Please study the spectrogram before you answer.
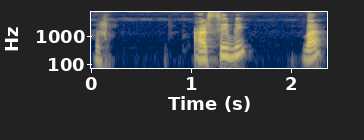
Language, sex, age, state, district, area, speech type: Assamese, male, 18-30, Assam, Charaideo, urban, spontaneous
